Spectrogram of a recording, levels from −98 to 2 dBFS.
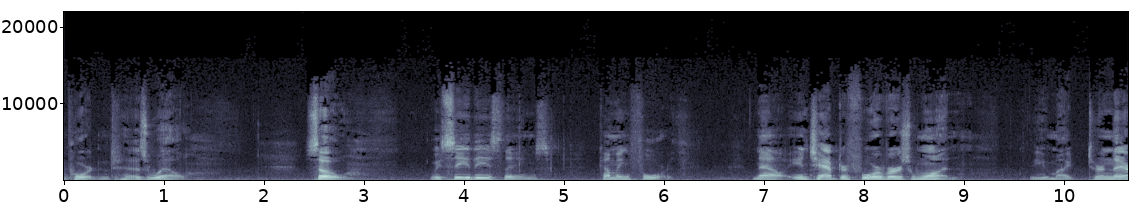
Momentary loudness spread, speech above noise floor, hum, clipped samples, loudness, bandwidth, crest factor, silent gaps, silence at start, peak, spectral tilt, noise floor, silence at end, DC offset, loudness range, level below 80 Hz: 18 LU; 26 dB; none; under 0.1%; -29 LUFS; 15.5 kHz; 24 dB; none; 0 s; -8 dBFS; -4.5 dB/octave; -55 dBFS; 0 s; under 0.1%; 4 LU; -54 dBFS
